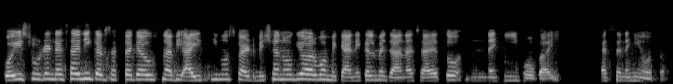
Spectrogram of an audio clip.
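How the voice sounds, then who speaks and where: A brisk, bright, forceful high voice belongs to a Pakistani engineering alumnus giving informal admission advice. Speaking Urdu laced with English phrases, he addresses students as "beta". The audio is dry, dull, and muffled lo-fi with no room sound.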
